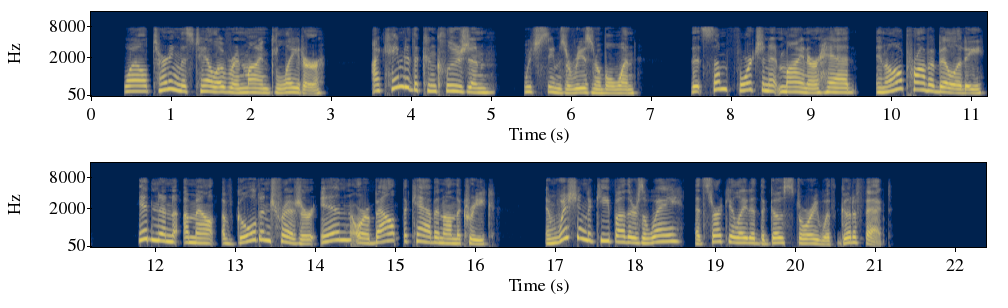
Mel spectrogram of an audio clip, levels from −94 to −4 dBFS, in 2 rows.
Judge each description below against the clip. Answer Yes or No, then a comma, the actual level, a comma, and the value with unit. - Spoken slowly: No, average, 145 wpm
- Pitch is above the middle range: Yes, high, 215 Hz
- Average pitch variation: No, wide, 6.2 semitones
